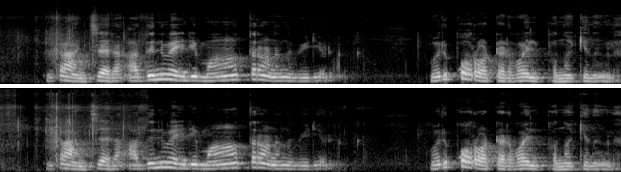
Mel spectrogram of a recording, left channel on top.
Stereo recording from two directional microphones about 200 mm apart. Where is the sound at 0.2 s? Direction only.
50° right (ahead or behind).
